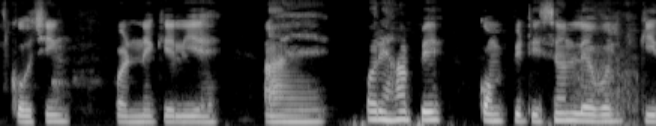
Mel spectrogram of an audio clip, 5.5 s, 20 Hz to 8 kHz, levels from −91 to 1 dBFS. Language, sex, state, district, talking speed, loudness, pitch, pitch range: Hindi, male, Bihar, Jamui, 140 wpm, -27 LUFS, 155 Hz, 140-175 Hz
